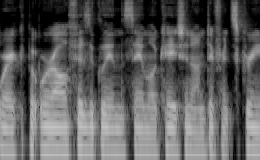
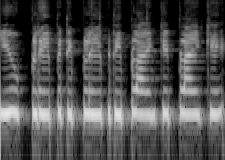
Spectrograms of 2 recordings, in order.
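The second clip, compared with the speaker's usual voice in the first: put-on tiny British baby voice, much higher and louder; 7 dB louder than usual. Retelling what online players with little british voices said, in a little british baby voice. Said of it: "their little British voices being like".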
